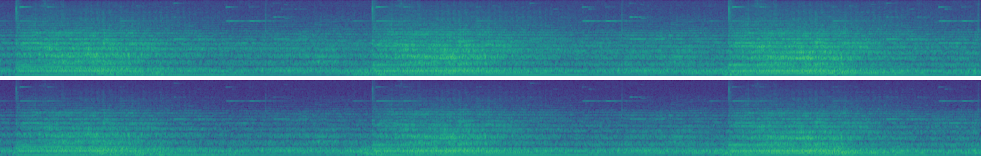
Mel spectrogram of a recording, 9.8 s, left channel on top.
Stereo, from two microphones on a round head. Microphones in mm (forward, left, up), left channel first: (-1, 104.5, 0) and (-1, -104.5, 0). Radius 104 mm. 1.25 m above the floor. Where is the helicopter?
50° left (ahead or behind).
